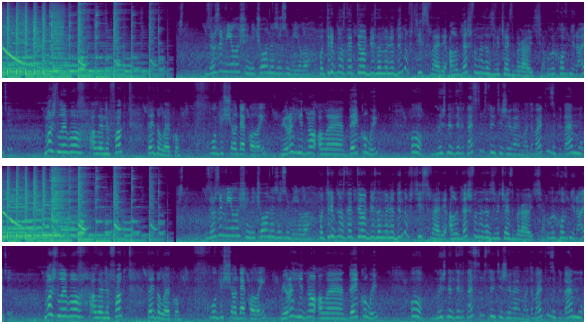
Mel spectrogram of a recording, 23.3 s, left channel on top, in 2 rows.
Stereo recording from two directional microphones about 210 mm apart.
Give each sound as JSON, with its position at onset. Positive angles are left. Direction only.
{"t": 0.0, "sound": "music", "side_deg": 0}
{"t": 4.1, "sound": "a sound", "side_deg": 15}
{"t": 6.3, "sound": "speech", "side_deg": -10}
{"t": 15.8, "sound": "speech", "side_deg": 10}
{"t": 17.2, "sound": "speech", "side_deg": -15}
